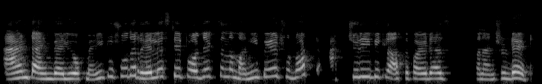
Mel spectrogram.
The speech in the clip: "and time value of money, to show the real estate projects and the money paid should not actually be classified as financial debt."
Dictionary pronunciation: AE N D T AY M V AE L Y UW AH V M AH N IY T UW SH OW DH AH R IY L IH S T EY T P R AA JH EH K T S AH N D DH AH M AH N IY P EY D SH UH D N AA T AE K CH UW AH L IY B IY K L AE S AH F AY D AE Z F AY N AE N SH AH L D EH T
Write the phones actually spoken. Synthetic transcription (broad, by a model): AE N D T AY M V AE L Y UW AH V M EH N IY T UW SH OW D AH R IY L IH S T EY T P R AA JH EH K T S AH N D AH M AH N IY P EY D SH UH D N AA T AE K CH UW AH L IY B IY K L AE S AH F AY D AE Z F AY N AE N SH AH L D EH T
